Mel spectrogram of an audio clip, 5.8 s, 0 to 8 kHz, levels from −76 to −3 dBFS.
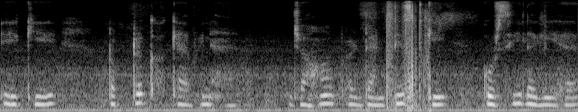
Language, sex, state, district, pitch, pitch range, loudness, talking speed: Hindi, female, Punjab, Pathankot, 210 Hz, 200-220 Hz, -21 LUFS, 135 wpm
